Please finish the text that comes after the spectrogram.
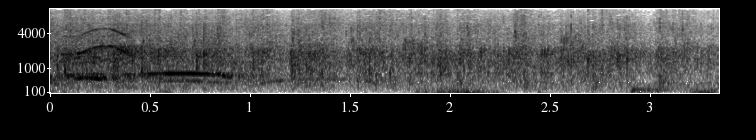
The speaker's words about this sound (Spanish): Vamos, denle un aplauso fuerte a Jesús.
